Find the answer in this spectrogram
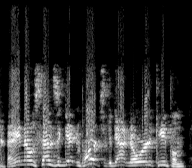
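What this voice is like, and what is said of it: Put-on Southern American accent. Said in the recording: “I don't know why he has that accent now ... he's getting a southern accent”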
